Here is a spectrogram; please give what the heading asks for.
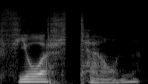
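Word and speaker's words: fjórtán: This isn't like a really hard Fjortán. It is actually a D-voiced R. R before T is D-voiced. We can talk about that a bit more in another video, but it should sound like Fjortán.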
